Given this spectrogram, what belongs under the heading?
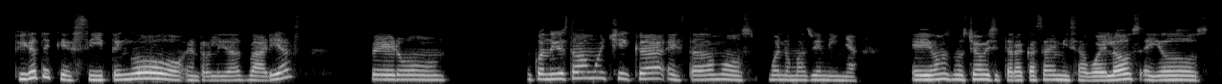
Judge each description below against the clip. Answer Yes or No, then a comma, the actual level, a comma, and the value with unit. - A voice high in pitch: Yes, high, 215 Hz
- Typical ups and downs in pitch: Yes, average, 3.0 semitones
